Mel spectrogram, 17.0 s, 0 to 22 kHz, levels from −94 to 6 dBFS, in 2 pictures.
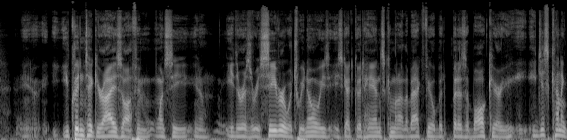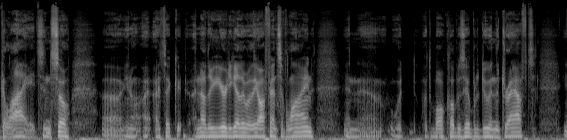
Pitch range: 110-130 Hz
